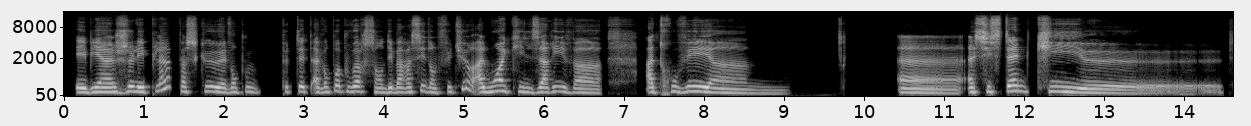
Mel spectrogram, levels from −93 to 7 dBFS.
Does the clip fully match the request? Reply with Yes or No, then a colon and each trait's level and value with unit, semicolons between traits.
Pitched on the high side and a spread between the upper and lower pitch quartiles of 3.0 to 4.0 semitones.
No: high, 195 Hz; average, 4.4 semitones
